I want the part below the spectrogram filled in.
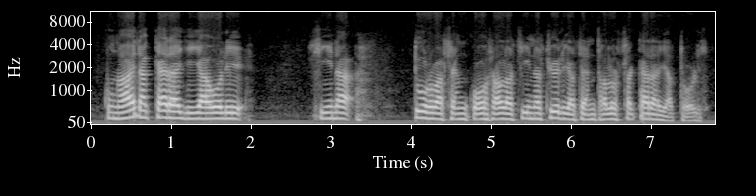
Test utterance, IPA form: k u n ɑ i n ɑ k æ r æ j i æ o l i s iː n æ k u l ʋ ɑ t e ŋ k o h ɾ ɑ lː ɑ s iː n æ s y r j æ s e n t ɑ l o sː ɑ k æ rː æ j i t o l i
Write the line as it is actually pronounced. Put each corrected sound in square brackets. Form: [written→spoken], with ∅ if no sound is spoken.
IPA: k u n ɑ i n ɑ k æ r æ j i æ o l i s iː n æ [k→t] u [l→r] ʋ ɑ [t→s] e ŋ k o h ɾ ɑ lː ɑ s iː n æ s y r j æ s e n t ɑ l o sː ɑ k æ [rː→r] æ j [i→æ] t o l i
